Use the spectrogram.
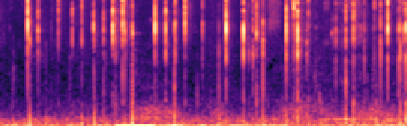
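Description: A slim, finger-length, solid pink painted wooden toy lipstick or mascara tube is held upright and tapped and scratched with long nails. Rapid, irregular, sharp, bright clicks mix with dry scratching over a soft low rumble. Each tap dies away instantly with no ring.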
